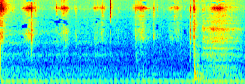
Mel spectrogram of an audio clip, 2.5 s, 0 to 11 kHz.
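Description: Faint metal clicks and ticks from a Merkur 180 three-piece safety razor being handled as its knurled handle is unscrewed from the head, with one sharper click at the very start.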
